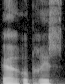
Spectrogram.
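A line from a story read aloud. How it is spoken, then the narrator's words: Very quiet reply. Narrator (German): erwiderte der Pristav sehr leise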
